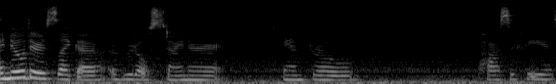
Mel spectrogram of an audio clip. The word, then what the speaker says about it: anthroposophy: Romero, maybe her name's Romero, yeah, talks a lot about, I know there's a Rudolf Steiner anthroposophy, is how you say it, person named Romero, but this is A.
